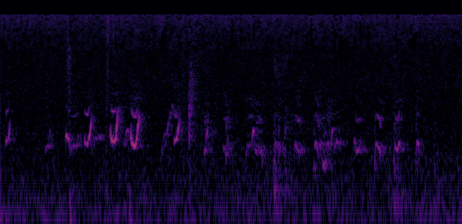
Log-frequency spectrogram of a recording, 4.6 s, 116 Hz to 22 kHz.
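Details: Two pet guinea pig brothers, born 31 March 2022, call eagerly for vegetable treats: a rapid run of short, squeaky, wavering 'puipui' notes, rising and falling, packed into a steady chatter over low household rumble.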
